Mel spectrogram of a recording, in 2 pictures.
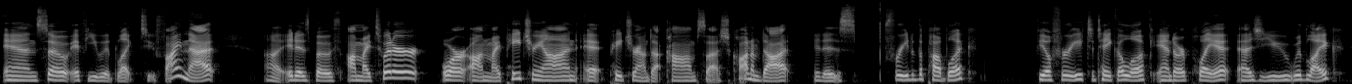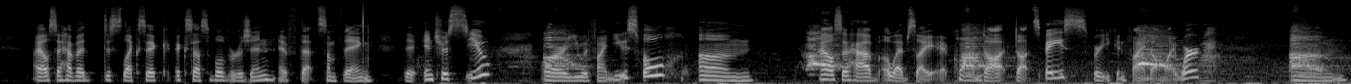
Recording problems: animal sounds; loud; throughout; 3 dB below the speech

